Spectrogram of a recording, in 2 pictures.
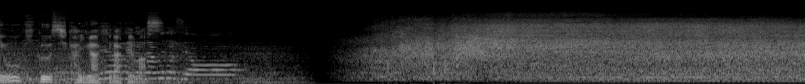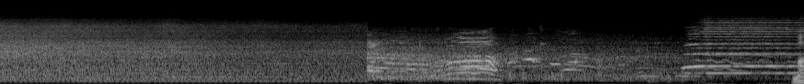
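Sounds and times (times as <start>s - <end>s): train rushing noise: 3.4s - 16.0s.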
